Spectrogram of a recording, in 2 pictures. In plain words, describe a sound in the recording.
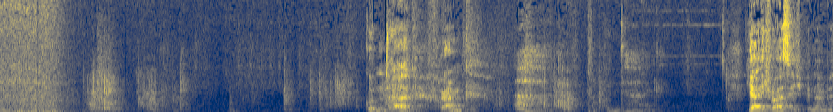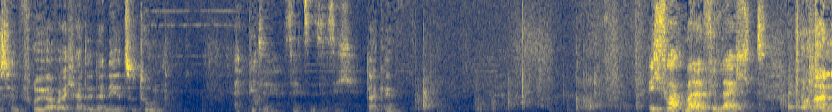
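A middle-aged man talks calmly.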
